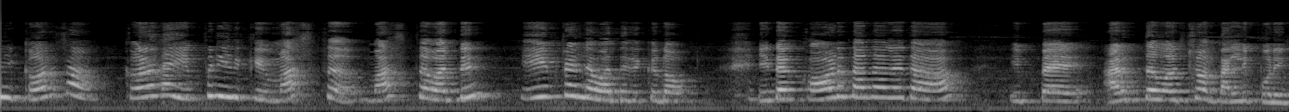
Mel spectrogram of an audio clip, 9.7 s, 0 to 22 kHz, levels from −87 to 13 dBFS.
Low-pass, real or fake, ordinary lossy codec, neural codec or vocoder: none; real; none; none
